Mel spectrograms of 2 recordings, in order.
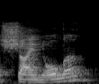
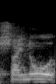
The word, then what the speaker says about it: Shinola: The next one is a brand out of the U.S., out of Detroit, called Shinola. Oh, that's how you pronounce it.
